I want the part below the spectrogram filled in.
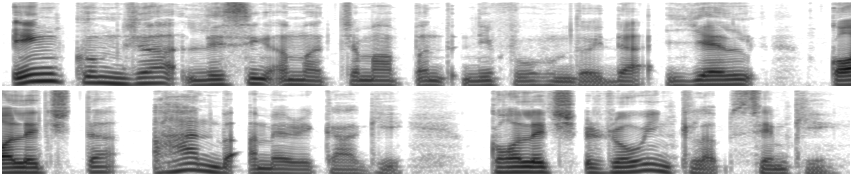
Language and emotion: Manipuri, neutral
